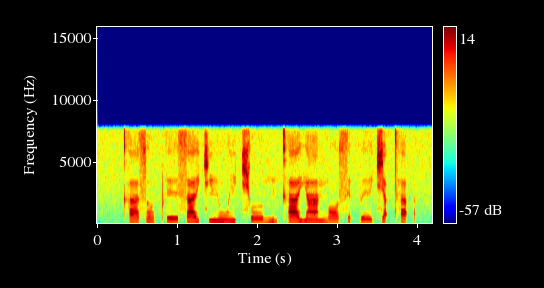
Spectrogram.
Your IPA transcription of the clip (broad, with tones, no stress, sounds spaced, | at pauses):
kʰ ä˨ sʰ o̰˦˨ ʊ̯ pʰ e˨ ɪ̯ s a˦ ɪ̯ t͡ɕ ĩ˦ w i˦ t͡ɕʰ o˨ ʊ̯ ŋ ĩ˦˨ kʰ ä˦ j ã˦ ŋ ɔ˨ sʰ ɪ˦ ʔ p e˨ ɪ̯ t͡ɕ ä˦ ʔ tʰ ä˦ ʔ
